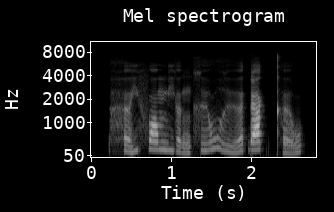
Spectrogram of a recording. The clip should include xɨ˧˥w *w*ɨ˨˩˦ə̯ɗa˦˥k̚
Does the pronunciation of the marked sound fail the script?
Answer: yes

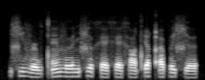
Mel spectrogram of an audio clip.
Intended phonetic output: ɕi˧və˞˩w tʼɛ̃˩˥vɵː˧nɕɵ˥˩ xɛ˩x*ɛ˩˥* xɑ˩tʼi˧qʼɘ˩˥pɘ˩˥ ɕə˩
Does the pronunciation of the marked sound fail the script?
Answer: yes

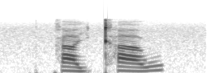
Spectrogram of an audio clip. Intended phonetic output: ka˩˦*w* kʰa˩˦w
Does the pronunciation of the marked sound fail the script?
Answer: yes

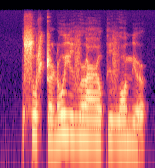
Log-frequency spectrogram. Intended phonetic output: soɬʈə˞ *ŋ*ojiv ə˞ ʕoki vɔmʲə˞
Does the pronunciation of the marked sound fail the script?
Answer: yes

